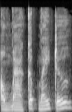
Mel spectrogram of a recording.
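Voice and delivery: ordinary delivery

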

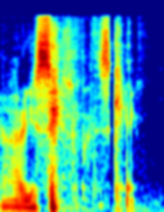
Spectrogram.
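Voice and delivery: fast, low-pitched whisper.

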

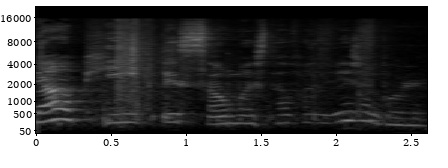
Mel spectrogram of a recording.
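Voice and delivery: very quiet half-whisper under the breath. Showing your vision board to the people you're addressing, half-whispering. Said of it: "Why am I whispering?".

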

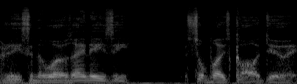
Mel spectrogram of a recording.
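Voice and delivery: low, quiet mock soldier voice. Reacting to a video, repeat the man's try at a Captain Price impression. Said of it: "What was that voice? Is that him trying to like be like friggin' Captain Price?".

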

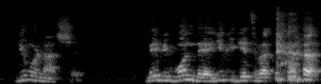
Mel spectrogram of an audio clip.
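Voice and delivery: very quiet, calm, even, unraised level talk. Retelling how a man spoke to his rival: imitating a calm, unraised voice. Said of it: "He talked to him like this".

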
